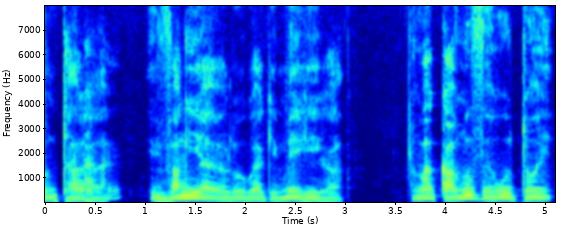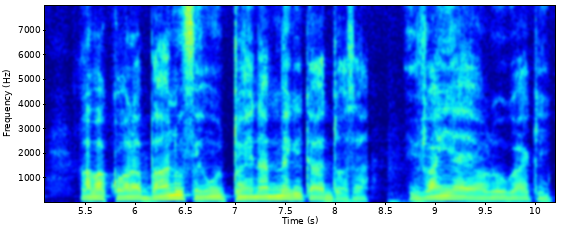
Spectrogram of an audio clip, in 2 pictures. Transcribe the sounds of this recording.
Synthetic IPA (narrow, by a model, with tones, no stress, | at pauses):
n̩˨ta˨˦ɾha˨ | i˨va˦ŋi˦ja˨jɔ˨ɾo˦˨ɡʷa˧ki˨me˦˨ki˦˨ka˨ | o˦ba˦ka˨nu˦fe˨wo˦˨to˦i˦ | a˨ba˦kɔ˦ɾa˧ba˨˦nu˦˨fe˨wo˦to˦ji˦na˦me˦ki˦ka˦˨dɔ˨sa˧i˨va˦ŋi˦ja˨jɔ˨ɾo˦˨ɡa˦ki˨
